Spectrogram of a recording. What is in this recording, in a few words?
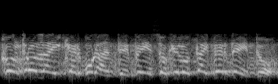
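Italian tank damaged mood med, speech; War Thunder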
